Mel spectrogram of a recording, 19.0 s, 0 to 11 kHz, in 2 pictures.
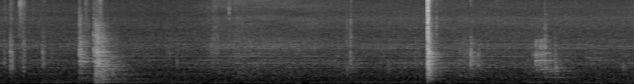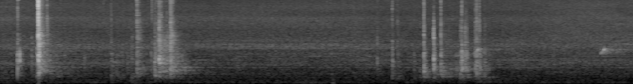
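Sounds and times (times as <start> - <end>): metal panel knocks and clicks: 1.2 - 2.4, 6.5 - 7.4, 8.0 - 8.7
metal rattles: 1.2 - 2.8, 6.4 - 8.9.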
